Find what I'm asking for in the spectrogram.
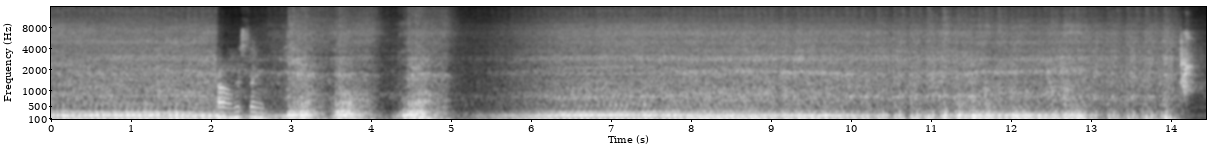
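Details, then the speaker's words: Royal Enfield 650 twin just rebuilt with a Revelry 700cc big-bore kit and new clutch, first start: a steady, even, quiet twin idle with no knocks but loping a little low; cause unconfirmed, with two ECU maps and the active one unknown. "She's idling a little low."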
